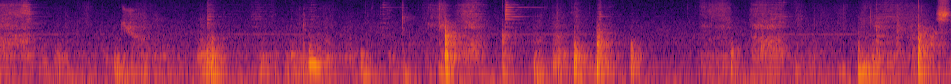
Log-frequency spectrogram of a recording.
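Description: A knife chops through vegetables on a cutting board with sharp knocks.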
